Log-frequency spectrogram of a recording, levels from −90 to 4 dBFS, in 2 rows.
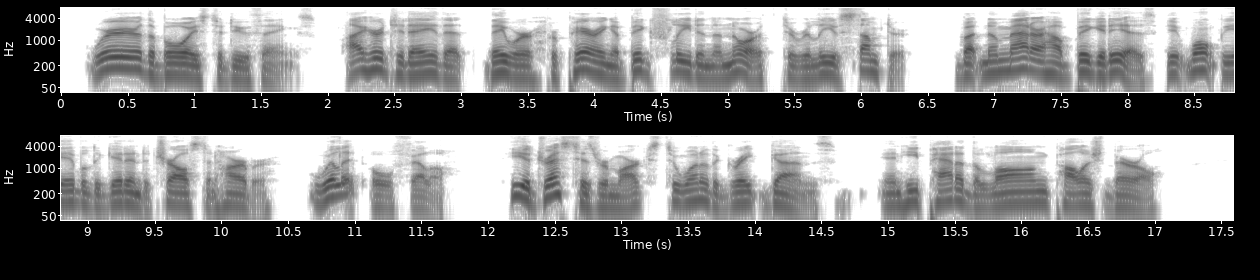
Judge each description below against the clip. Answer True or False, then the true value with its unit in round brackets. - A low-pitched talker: True (115 Hz)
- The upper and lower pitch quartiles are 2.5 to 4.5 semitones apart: False (4.9 semitones)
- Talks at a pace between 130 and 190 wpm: False (200 wpm)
